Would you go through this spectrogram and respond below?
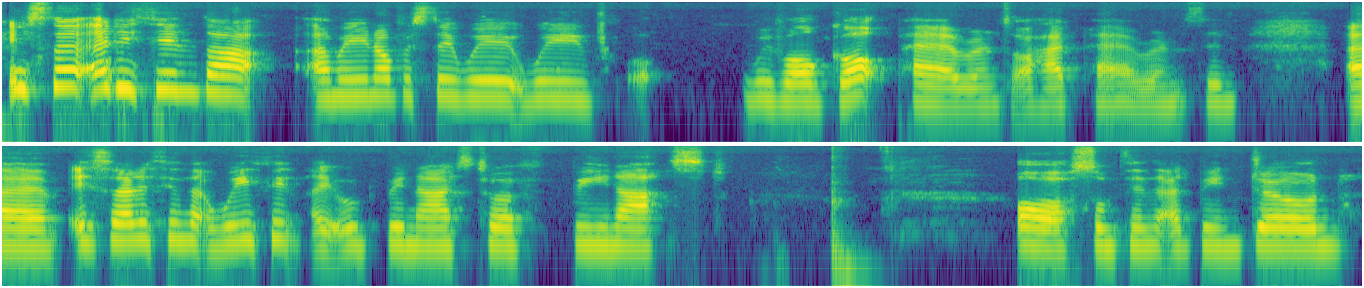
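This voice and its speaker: A woman's voice: a little high, moderate pace. A woman hosting a casual group chat, asking thoughtful questions with frequent restarts.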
